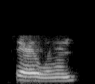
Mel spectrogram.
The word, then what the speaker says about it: Saraland: Is it Sarah Lynn or Sarah Lynn.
